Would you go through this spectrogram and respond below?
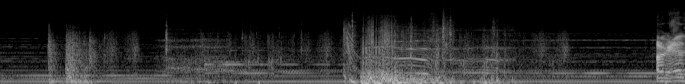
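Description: A grenade launcher fires in the Resident Evil 2 video game: a deep thunk, a heavier booming blast around mid-clip and a sharp hit at the end, over a steady game-music drone.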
